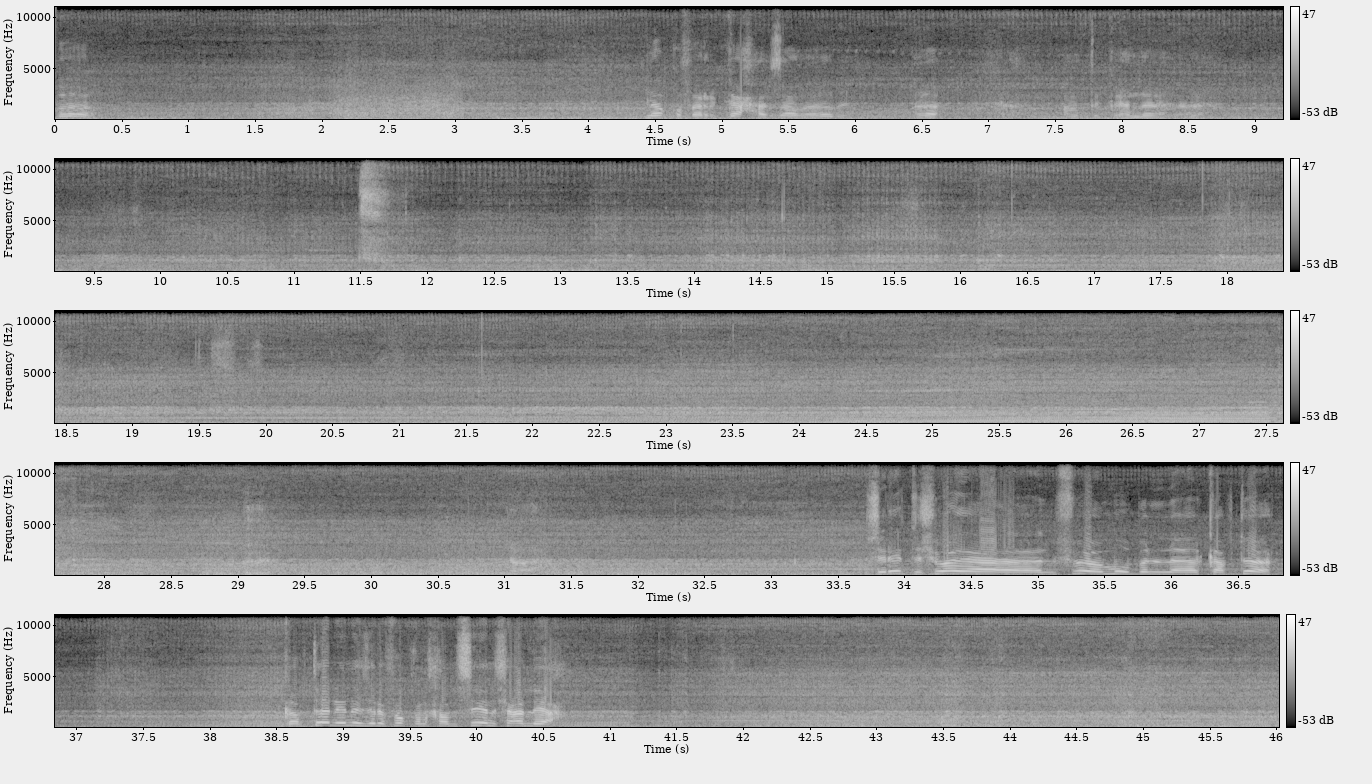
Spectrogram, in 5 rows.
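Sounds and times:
wind rush on microphone: 0:00.0 - 0:46.0
motorcycle engine running: 0:08.4 - 0:33.8, 0:36.6 - 0:46.0.

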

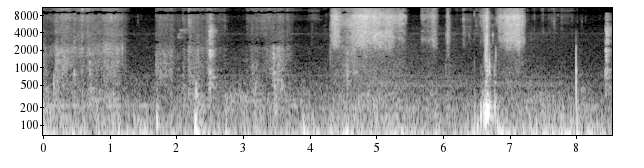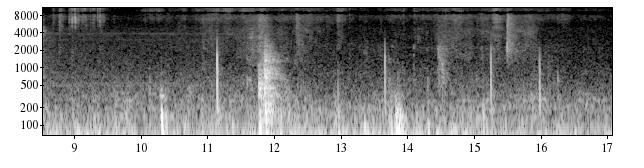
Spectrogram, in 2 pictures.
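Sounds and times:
cloth pages rustling: 0:00.0 - 0:07.2.

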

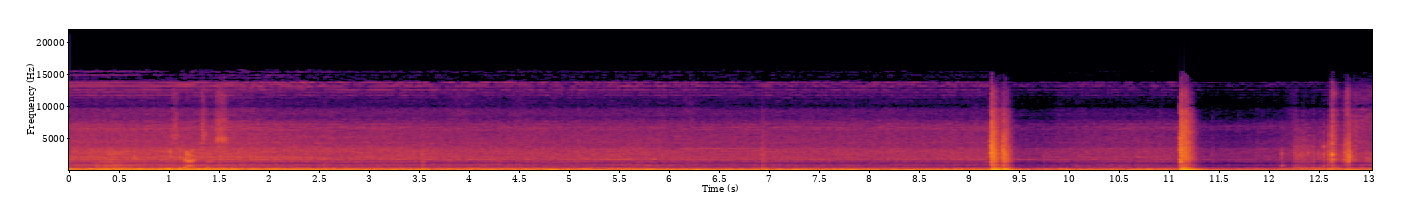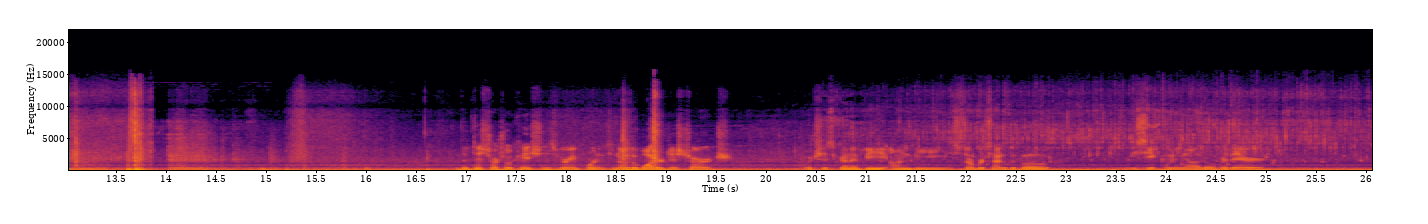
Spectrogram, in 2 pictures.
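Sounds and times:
air conditioner humming: 0:00.0 - 0:12.0, 0:14.8 - 0:26.0.

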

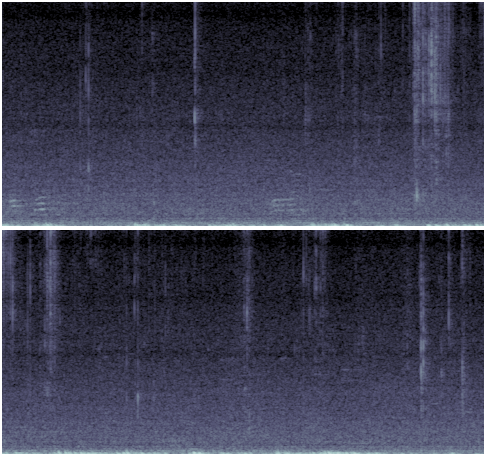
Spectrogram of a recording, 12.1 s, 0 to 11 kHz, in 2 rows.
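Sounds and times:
crisp crunches: 0:05.1 - 0:06.8.

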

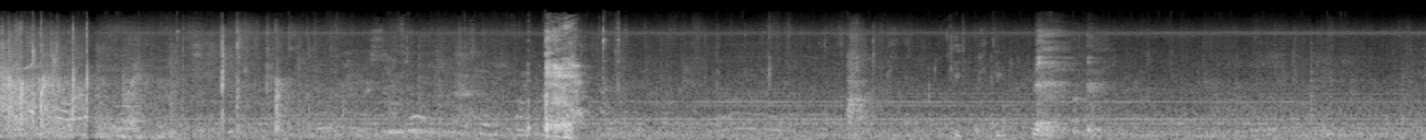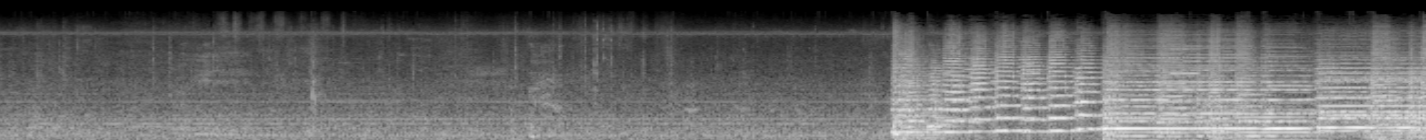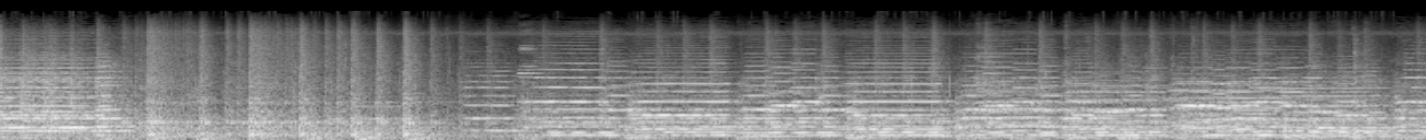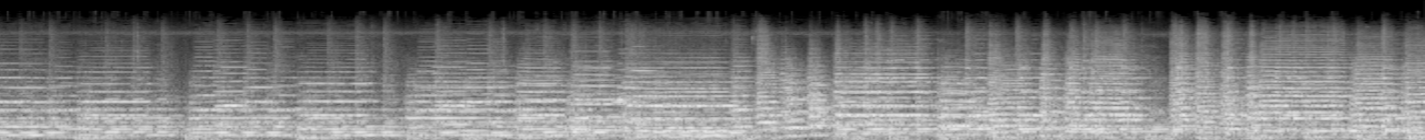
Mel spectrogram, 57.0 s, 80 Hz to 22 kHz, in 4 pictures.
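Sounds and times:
concert band playing: 0:23.2 - 0:57.0.

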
